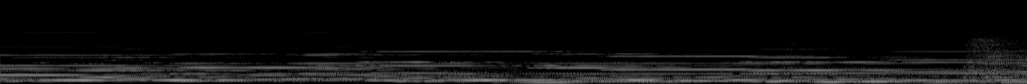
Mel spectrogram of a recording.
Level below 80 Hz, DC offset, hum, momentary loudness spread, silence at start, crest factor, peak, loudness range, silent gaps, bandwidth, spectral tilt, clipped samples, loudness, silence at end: -78 dBFS; under 0.1%; none; 6 LU; 0 s; 12 dB; -30 dBFS; 2 LU; none; 7.8 kHz; -9 dB/octave; under 0.1%; -43 LUFS; 0 s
